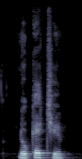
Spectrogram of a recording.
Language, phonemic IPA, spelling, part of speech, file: Dutch, /loˈkɛcə/, loketje, noun, Nl-loketje.ogg
- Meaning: diminutive of loket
